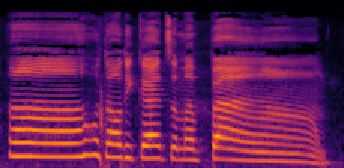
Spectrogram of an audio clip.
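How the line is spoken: Long weary sigh. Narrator (Chinese): 波波这时候叹了一口长长的气，说

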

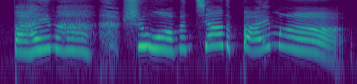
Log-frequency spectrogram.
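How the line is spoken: Loud shout. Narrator (Chinese): 大声的叫起来说

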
